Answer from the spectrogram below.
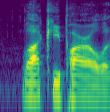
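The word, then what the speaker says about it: Lac qui Parle: Lac-qui-parle is how they pronounce it in Minnesota.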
